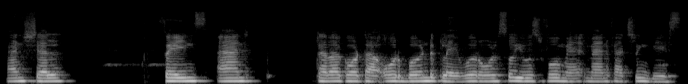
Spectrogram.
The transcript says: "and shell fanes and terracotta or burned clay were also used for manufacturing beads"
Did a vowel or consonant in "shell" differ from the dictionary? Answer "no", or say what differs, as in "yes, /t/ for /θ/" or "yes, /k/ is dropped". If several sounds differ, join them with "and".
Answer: no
